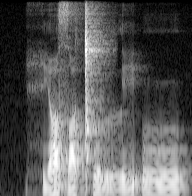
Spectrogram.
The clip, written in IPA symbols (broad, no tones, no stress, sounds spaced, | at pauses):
h i zˤ i ǀʰ u lː i ʔ uː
